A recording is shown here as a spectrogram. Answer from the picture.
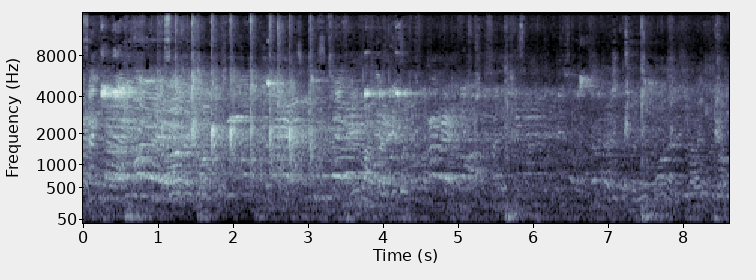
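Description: A basketball bouncing on a wooden gym floor during play, irregular thuds among players' voices, echoing in a large sports hall.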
